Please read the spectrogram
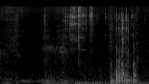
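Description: Faint, light clinking of small strung beads on beading wire being handled, a few small clicks in the second half.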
